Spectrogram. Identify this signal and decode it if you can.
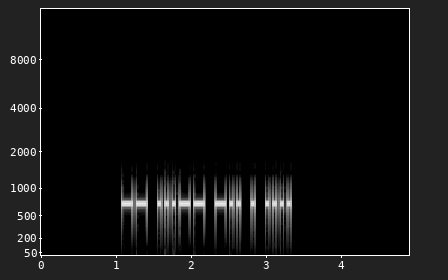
Morse code, heard as a keyed tone, about 25 wpm, 700 Hz. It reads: M3DEH
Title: DXCC-100 Call Signs - 5 Characters - Repeated 2x - 25wpm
